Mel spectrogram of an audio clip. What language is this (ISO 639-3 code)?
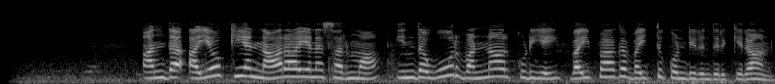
tam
